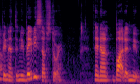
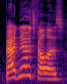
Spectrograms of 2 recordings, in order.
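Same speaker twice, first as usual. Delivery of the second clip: loud high holler across the house; 6 semitones higher, 11 dB louder, slower than usual. Acted. Girl hollering to her parents from the living room, loud. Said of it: "I hollered very loud".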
